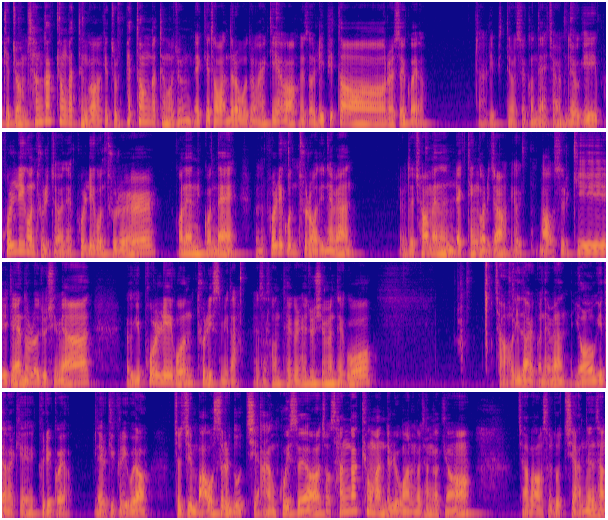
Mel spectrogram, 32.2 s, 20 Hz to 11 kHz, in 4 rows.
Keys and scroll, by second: 2.3 Escape, 8.1 ctrl+2, 11.1 Escape, 22.3 space.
